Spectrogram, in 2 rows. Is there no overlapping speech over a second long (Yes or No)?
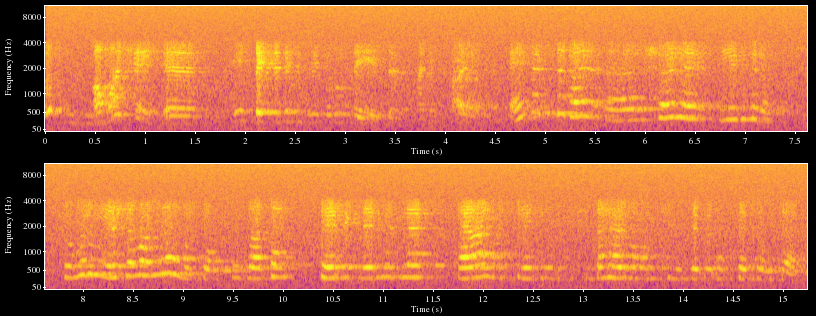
Yes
